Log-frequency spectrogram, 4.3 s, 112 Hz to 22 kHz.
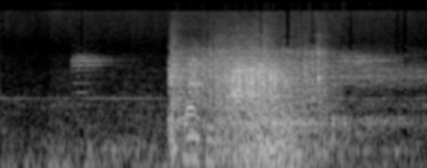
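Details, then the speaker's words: Jeep diesel with Bosch VP36 injection pump, fuel primed and batteries swapped: cranks, catches with a brief rough burst, then dies within a second. Starts then stalls immediately. "I hope you saw that as soon as it runs it cuts off"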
